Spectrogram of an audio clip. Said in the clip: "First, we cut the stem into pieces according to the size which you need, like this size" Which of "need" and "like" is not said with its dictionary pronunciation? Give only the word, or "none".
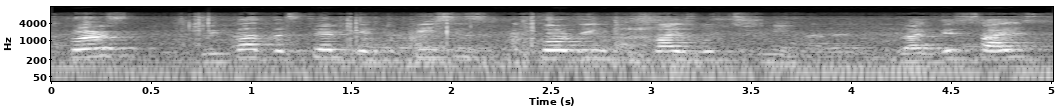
none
